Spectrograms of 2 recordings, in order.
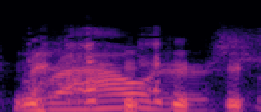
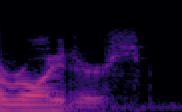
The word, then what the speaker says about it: Reuters: Reuters. – How many times do I say that wrong? – You say that wrong every time. – Just a couple of hundred, yeah. – Routers.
